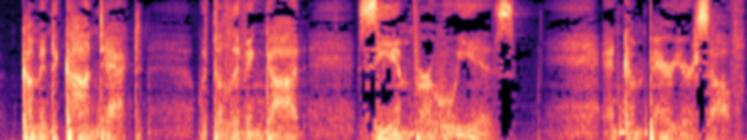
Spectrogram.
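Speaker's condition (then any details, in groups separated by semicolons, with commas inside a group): Vocal cord paralysis, unilateral; one vocal cord paralyzed, about 6 weeks; awaiting surgery in about a month, plastic shim to move paralyzed cord, previously repeated injections; voice not yet back, audibly affected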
